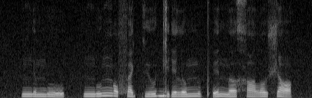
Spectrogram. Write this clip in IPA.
ŋɪmu | ŋu ŋɔfækʲu ɡʲɛɾʲɛlʊ mɪpʼɪ nʌ xɑlˠuʃɑ

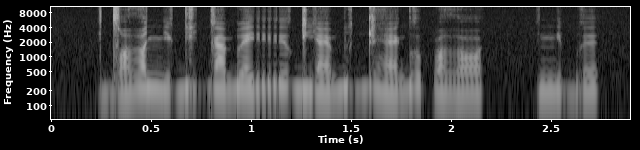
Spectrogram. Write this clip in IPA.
dʲɛ˩˥ðˤɘ˥˧nʲø˩˥ɡi˩˥ ɡa˩˥bɛ˩˥ rʲo˥˧ɡjæ˩˥ bi˩˥ɡɖʱæ˩˥ ɡo˥˧bə˧˩ðˤø˥˧ | nʲə˧˩bɘ˥˧

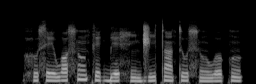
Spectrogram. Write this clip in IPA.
hu˨se˨wɔ˨˦ sũ˦ ke˧ɡ͡be˨ hĩ˨ d͡ʒi˨˦tã˦˨tu˧ sũ˨wo˨˦kũ˦˨

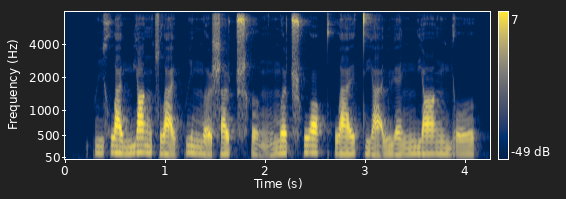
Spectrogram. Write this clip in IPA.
pi˧˥xwa˧ɪ̯ mjɑ˥˩ŋswa̰˨˩ɪ̯pi˥˩ n̪ɤ̰˨˩ʂɑ˦ʊ̯ ʈ͡ʂʰɤ̰˨˩ŋ n̪ɤ˥˧ʈ͡ʂʰwɔ˥˩kʰwa˧˥ɪ̯ t̪jä̰˨˩lɥɛ˧˥nn̪jɑ˥ŋ mjo˧˥ʊ̯

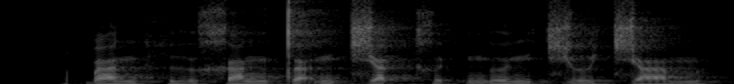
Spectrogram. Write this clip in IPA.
ɓa˨˩nhɨ˧˩ə̯xa˨˦ŋ t̪a̰˧˥nt͡ɕa˦˥t̚xə˨˩t̚ ŋəː˧nt͡ɕəː˨˦t͡ɕa˨˦m

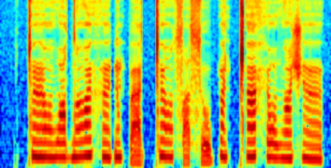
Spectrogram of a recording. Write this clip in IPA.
ǀœ̃ːðˤa dˤœ̃ːhœ̃ːɗə̃ pa̰ǀœ̃ːsˤa̰ so̰pã ǁãhøː ðˤə̃ʃœ̃ː

